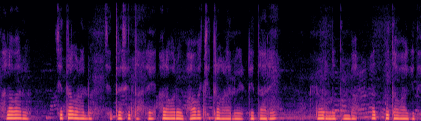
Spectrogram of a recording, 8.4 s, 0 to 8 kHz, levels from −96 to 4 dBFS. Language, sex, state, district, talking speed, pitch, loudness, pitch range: Kannada, female, Karnataka, Bellary, 70 wpm, 200 Hz, -28 LUFS, 185-215 Hz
